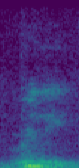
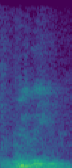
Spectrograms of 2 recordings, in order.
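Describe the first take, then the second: No difference in how they are said.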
